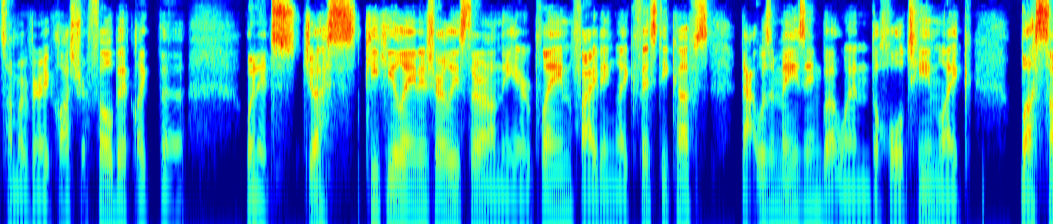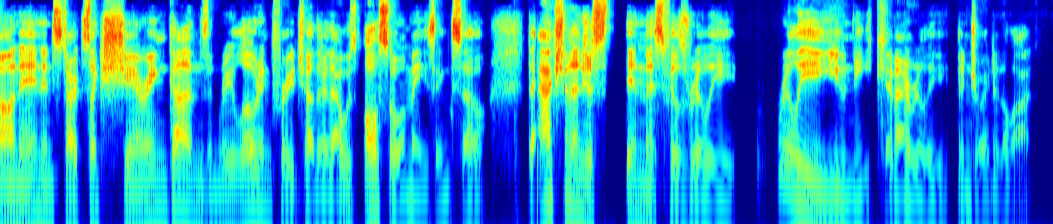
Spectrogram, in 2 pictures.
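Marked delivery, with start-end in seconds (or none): 6.3-7.1 heavy stress on fisty in fisticuffs. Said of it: "Really put a lot of emphasis on that fisty".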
